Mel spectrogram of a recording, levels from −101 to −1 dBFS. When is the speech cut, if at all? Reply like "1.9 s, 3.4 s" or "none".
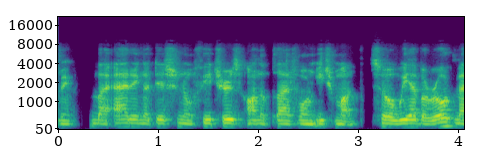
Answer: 3.1 s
